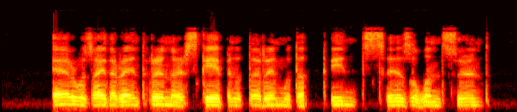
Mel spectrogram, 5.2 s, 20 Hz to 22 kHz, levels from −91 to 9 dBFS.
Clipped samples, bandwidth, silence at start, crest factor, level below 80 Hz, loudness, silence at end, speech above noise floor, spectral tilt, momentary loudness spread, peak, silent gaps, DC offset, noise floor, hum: under 0.1%; 9.2 kHz; 0.55 s; 16 dB; -56 dBFS; -16 LUFS; 0.35 s; 51 dB; -3.5 dB/octave; 6 LU; 0 dBFS; none; under 0.1%; -67 dBFS; none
